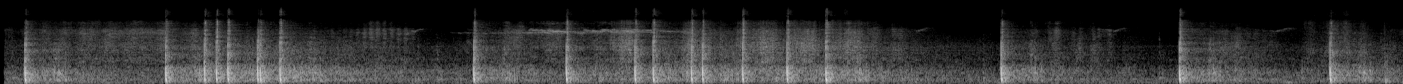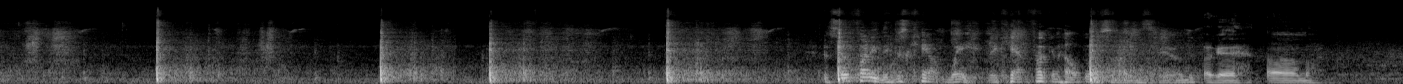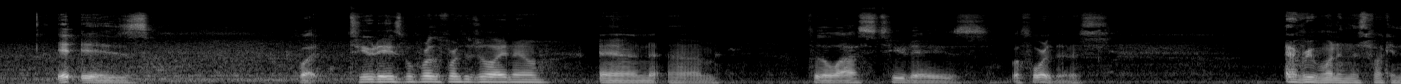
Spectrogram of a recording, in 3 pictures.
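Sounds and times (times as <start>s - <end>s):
crackling pops: 0.0s - 26.1s
firework bangs: 0.0s - 26.2s
high firework whistle: 0.1s - 26.1s.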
